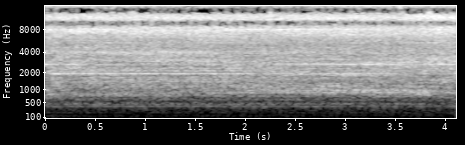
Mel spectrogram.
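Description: A hair dryer blows hot air at a steady, loud broadband roar that holds unchanged from start to finish with no pauses.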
